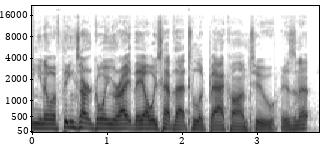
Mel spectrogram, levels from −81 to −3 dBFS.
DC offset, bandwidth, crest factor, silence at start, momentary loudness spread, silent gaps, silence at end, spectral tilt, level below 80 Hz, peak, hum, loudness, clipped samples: under 0.1%; 16 kHz; 14 dB; 0 s; 5 LU; none; 0.15 s; -6.5 dB/octave; -42 dBFS; -4 dBFS; none; -19 LUFS; under 0.1%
